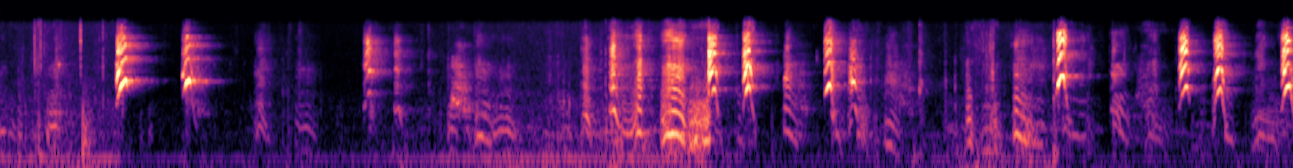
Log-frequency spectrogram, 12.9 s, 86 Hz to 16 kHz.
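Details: A litter of Shetland Sheepdog pups aged 7.5 weeks romping in a great room, 2010, barking repeatedly: a rapid series of sharp, high yelps and yaps, some overlapping, with brief growls and play noises between them.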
